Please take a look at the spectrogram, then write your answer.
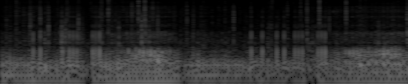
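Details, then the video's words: Sleeping domestic cat purring by a crackling fireplace in a cozy spring setting. A low, steady rumble swells and fades with each breath, while sharp pops and snaps of burning wood crackle over it throughout. "Cute Purring Cat at a Crackling Fireplace"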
